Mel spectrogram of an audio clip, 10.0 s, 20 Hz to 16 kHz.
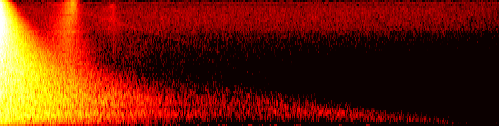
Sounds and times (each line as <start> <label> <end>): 0.0 reverb 2.0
